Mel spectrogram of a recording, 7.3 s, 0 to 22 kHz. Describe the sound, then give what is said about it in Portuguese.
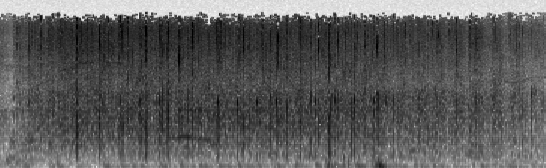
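Sustained applause from an audience in Brasília, at an event presenting the city as the 2014 World Cup host where the Cup begins: a dense, steady crackle of many hands clapping at fairly even loudness for several seconds, with a few scattered voices mixed in. “As palmas têm que ser muito maior.”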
